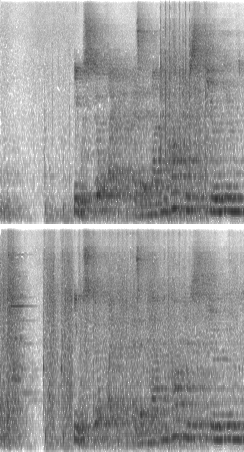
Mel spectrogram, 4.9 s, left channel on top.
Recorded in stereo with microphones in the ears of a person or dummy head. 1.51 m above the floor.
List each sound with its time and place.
1.5 s a man speaking: 35° right (ahead or behind), 1.0 m; by 3.1 s 70° right (ahead or behind), 1.9 m
3.2 s a woman speaking: 60° left (ahead or behind), 1.3 m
